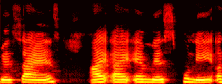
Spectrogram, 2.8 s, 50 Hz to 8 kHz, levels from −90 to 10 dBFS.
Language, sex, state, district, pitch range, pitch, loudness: Marathi, female, Maharashtra, Pune, 245-265 Hz, 255 Hz, -15 LUFS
